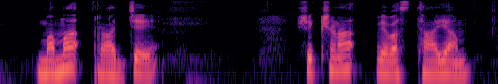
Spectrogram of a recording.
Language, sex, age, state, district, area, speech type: Sanskrit, male, 30-45, Karnataka, Bidar, urban, spontaneous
